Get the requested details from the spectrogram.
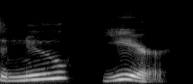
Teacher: when it's just a description of the year it's a new year year is the stress that's normal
